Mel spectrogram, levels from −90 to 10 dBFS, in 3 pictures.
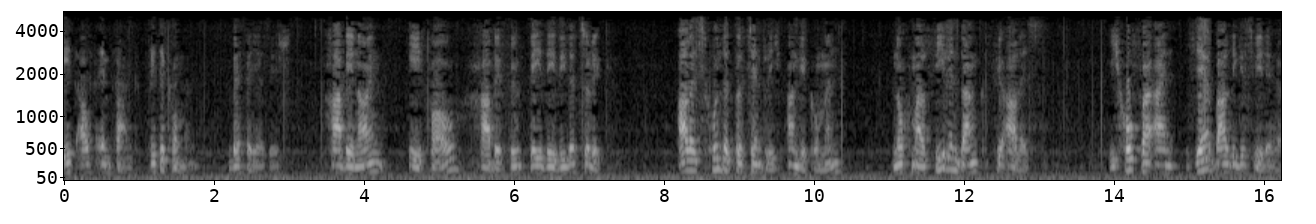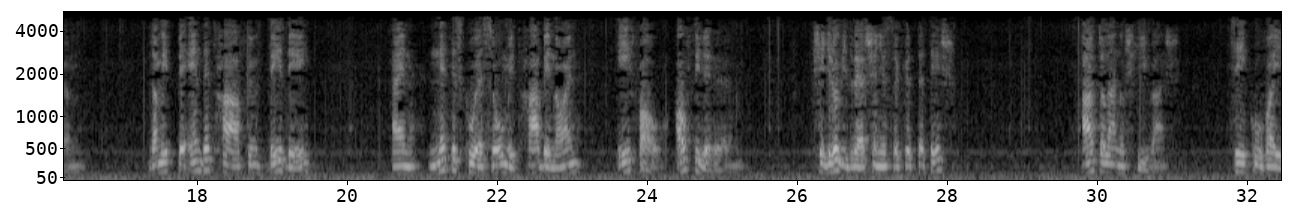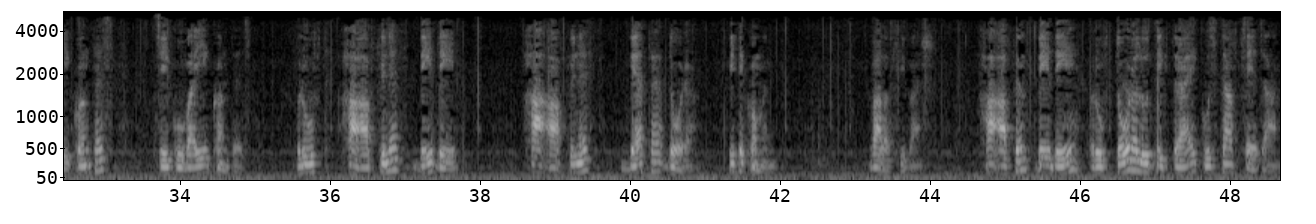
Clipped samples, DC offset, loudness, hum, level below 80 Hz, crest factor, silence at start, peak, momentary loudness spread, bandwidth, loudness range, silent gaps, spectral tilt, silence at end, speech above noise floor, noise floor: under 0.1%; under 0.1%; -32 LUFS; none; -54 dBFS; 22 dB; 0 s; -10 dBFS; 16 LU; 5.4 kHz; 5 LU; none; -8 dB/octave; 0 s; 24 dB; -55 dBFS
